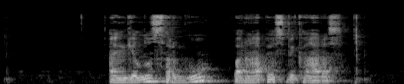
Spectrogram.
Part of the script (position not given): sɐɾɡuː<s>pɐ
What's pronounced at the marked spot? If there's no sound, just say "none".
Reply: none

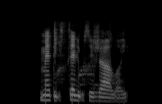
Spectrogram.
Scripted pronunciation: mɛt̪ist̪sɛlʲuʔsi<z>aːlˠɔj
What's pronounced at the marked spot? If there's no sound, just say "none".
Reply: ʒ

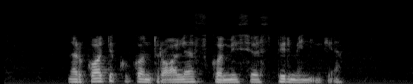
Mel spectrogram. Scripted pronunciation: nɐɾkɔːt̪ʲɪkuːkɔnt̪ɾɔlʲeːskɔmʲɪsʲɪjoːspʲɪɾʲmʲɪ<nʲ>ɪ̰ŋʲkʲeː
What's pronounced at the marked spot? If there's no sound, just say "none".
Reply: nʲ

